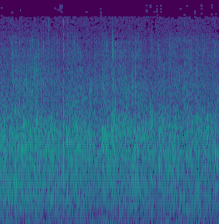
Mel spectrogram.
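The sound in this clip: A church audience claps hands during a worship service, a dense, steady wash of clapping that runs quietly and evenly through the whole moment with no clear breaks.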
